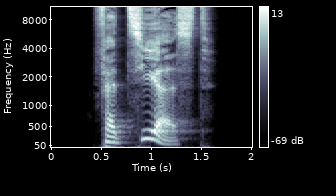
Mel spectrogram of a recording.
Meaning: second-person singular present of verzieren
- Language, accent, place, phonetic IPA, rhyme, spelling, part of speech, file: German, Germany, Berlin, [fɛɐ̯ˈt͡siːɐ̯st], -iːɐ̯st, verzierst, verb, De-verzierst.ogg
